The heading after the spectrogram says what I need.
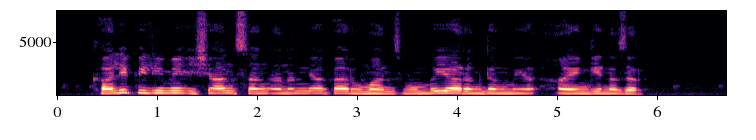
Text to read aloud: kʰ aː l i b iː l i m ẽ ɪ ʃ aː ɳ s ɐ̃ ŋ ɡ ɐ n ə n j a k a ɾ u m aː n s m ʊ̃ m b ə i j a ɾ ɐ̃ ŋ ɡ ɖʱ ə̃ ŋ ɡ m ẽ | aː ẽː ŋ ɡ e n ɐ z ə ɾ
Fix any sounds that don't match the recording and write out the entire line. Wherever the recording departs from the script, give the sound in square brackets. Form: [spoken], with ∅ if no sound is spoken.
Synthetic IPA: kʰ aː l i [p] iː l i m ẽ ɪ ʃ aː [n] s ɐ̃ ŋ ɡ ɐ n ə n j a k a ɾ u m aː n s m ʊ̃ m b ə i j a ɾ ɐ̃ ŋ ɡ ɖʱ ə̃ ŋ ɡ m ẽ | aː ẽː ŋ ɡ e n ɐ z ə ɾ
